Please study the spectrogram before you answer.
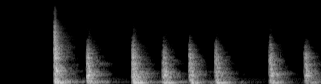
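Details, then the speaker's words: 1995 Nissan Pulsar N15 with a suspected fuel pump problem, last driven with three-quarter tank: about nine uneven hollow knocks on the fuel tank with a dull ring; sounds empty of fuel, possible leak suspected, not confirmed. "that sounds bone dry to me."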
